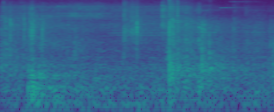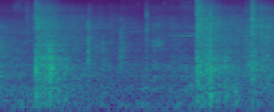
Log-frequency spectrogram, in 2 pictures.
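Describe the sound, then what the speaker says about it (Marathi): Diwali firecrackers burst one after another, heard from a terrace, four sharp bangs spaced a couple of seconds apart, echoing at a moderate distance over a low background hum. "बघा कशी फटाके वाजत"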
